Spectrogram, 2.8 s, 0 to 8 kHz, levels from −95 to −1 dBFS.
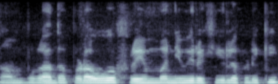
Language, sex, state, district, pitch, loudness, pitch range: Hindi, female, Chhattisgarh, Kabirdham, 190 Hz, -14 LUFS, 185-200 Hz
